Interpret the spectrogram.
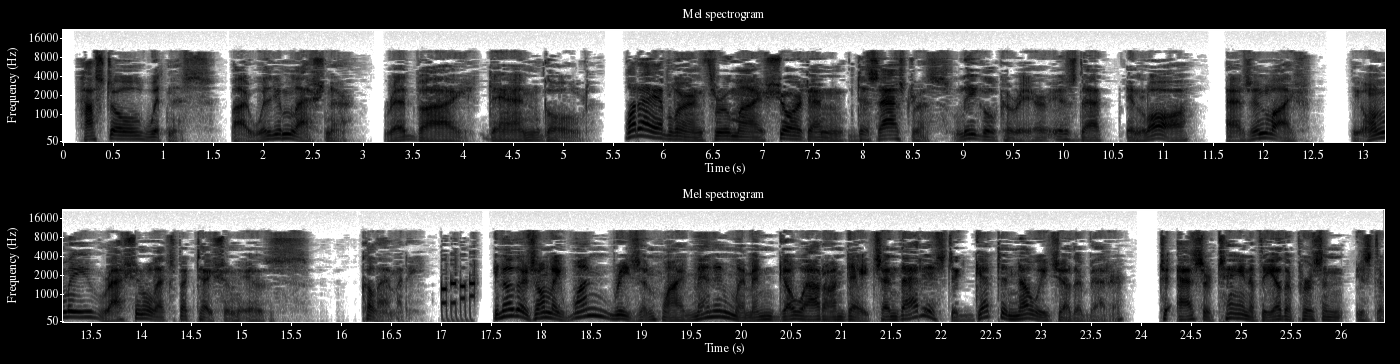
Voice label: AudioBooks, Voiceover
